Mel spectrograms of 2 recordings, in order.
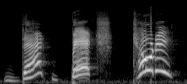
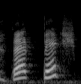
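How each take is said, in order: First: Put-on much higher, louder cursing old lady; "That bitch, Tootie!" yelled high and loud as the cursing step-grandmother; imitating step-grandmother. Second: Said in the usual way. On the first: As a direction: screech it like a feisty old Polish grandma. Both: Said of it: "you should hear the way she would talk".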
